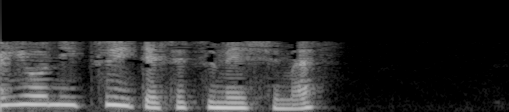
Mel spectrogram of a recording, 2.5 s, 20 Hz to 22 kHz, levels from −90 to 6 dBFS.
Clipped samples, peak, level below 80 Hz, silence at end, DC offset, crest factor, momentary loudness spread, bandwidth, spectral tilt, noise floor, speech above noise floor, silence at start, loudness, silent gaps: under 0.1%; -8 dBFS; -60 dBFS; 0.95 s; under 0.1%; 14 dB; 6 LU; 5 kHz; -8.5 dB/octave; -77 dBFS; 56 dB; 0 s; -22 LUFS; none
